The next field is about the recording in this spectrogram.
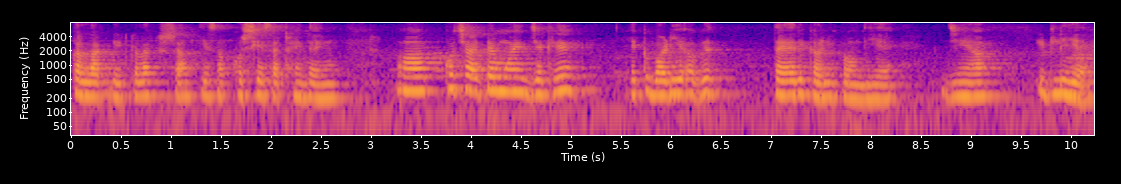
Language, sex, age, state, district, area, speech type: Sindhi, female, 45-60, Gujarat, Junagadh, urban, spontaneous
